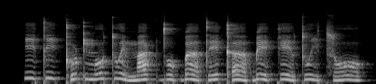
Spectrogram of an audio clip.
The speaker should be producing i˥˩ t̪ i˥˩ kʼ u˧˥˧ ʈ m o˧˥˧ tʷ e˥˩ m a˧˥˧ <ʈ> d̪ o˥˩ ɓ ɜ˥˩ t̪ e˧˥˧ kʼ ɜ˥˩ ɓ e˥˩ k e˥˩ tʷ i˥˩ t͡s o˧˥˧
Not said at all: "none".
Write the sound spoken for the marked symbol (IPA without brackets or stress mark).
ʈ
